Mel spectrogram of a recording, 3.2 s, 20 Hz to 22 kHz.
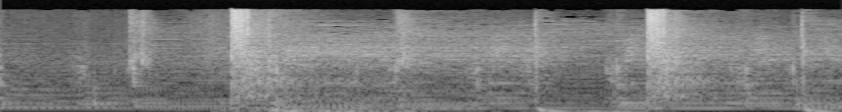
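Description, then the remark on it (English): Several sharp, booming shotgun blasts, the first shots fired from a finely made shotgun weighing nearly 8 pounds, ring out roughly every half second, each punchy, with a steady musical drone playing underneath throughout. “After seeing how much time and passion goes into this gun, these first shots did not disappoint.”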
